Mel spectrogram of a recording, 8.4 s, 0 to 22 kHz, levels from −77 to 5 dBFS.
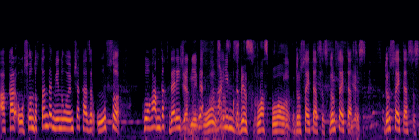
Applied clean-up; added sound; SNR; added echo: neural separator model SepFormer DNS4.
